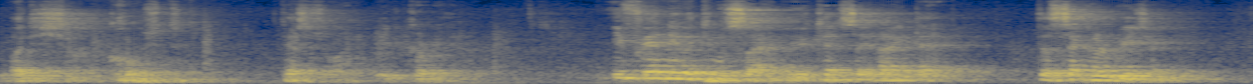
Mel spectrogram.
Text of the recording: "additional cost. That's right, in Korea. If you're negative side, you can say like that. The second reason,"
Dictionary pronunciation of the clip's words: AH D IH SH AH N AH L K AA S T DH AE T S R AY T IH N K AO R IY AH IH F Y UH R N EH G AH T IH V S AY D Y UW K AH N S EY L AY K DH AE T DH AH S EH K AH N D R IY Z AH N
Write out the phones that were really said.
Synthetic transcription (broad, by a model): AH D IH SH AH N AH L K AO S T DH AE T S W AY IH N K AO R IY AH IH F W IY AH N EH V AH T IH S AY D Y UW K AH N S EY L AY K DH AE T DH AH S EH K AH N D R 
